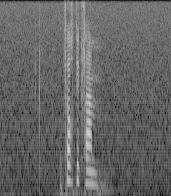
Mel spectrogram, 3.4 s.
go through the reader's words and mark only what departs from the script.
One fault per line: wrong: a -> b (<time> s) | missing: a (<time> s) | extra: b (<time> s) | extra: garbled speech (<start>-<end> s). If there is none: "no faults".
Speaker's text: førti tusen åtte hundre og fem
missing: tusen åtte hundre (1.6 s)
